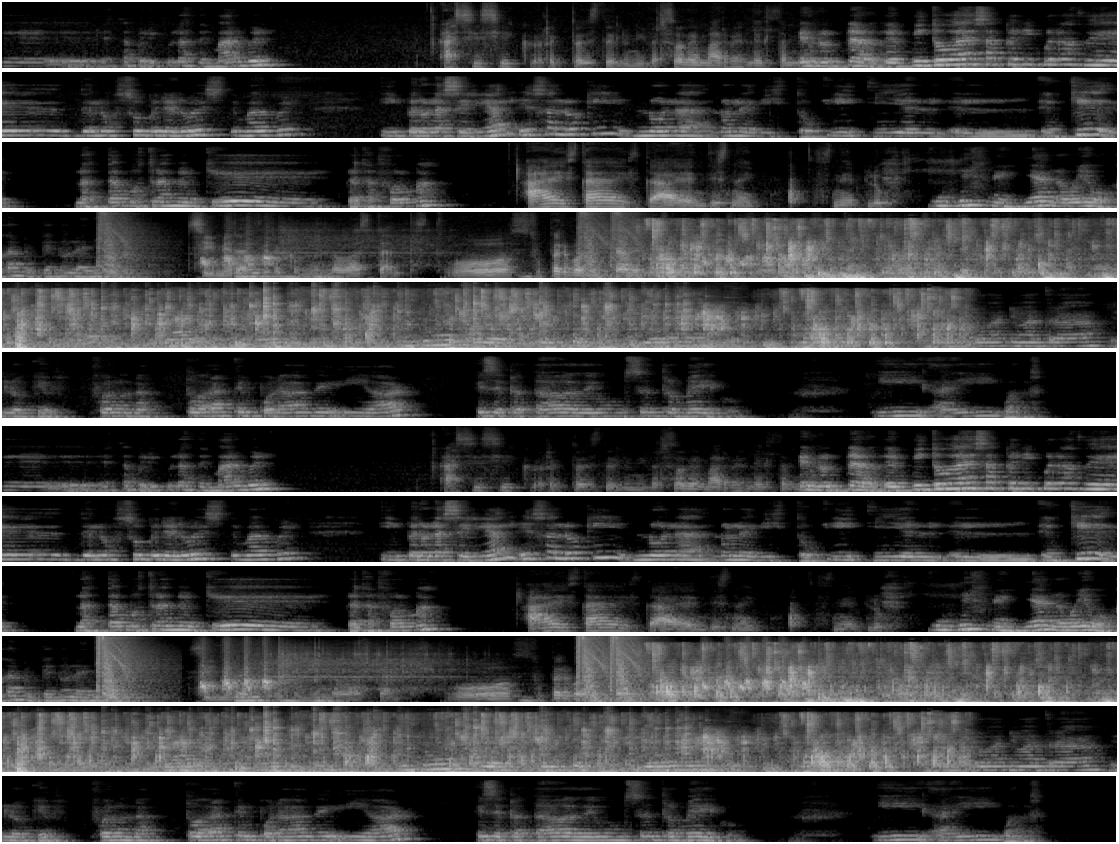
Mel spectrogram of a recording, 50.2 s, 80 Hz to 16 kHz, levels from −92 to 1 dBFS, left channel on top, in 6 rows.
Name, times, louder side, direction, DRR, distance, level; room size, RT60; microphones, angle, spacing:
voice 1, 0.0-2.1 6.0-10.6 11.2-16.8 17.3-20.1 23.3-26.1 26.8-27.6 29.0-29.1 34.6-44.9 45.4-47.4 48.3-49.6, right 1 dB, ahead, 0.9 m, -38 dB
voice 2, 3.3-6.1 20.6-22.4 22.8-23.5 23.8-23.9 26.5-33.5 36.0-36.2, left 5 dB, 85° left, 0.4 m, -43 dB
sound 1, 25.8-26.3 26.6-28.3 29.4-32.0, right 6 dB, 70° right, 0.3 m, -36 dB
sound 2, 29.8-40.7, equal, 30° left, 1.6 m, -31 dB
Computer keyboard, 33.2-39.0, equal, 45° left, 1.2 m, -26 dB
3.1 x 2.1 x 2.5 m
head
